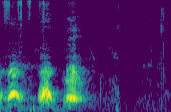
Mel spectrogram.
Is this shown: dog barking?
yes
